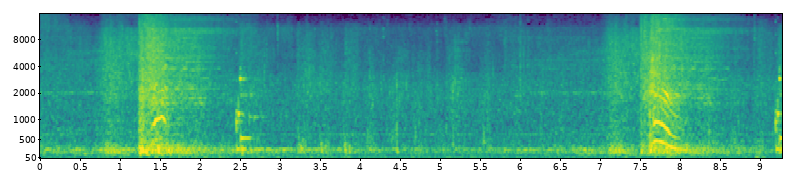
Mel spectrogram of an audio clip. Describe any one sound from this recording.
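Electric blasts crackle in bursts from a video game.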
